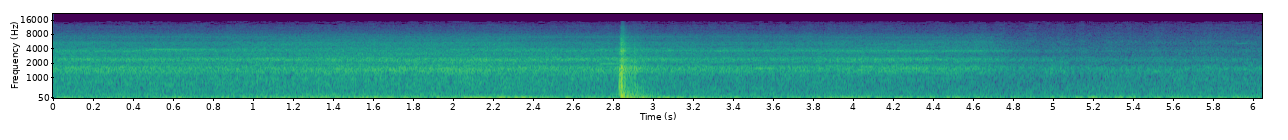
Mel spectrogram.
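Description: Semi truck's diesel engine running at low speed, heard from inside the cab, with one sharp knock about halfway through; the steady hum eases and gets quieter near the end.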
